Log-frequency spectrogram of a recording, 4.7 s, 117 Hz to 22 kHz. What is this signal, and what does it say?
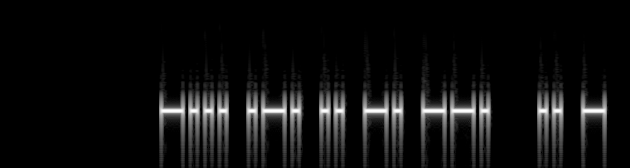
Morse code, heard as a keyed tone, about 21 wpm, 700 Hz. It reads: BRING IT
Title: Sentences from Top 1000 Words - Review Part 5 - 22wpm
